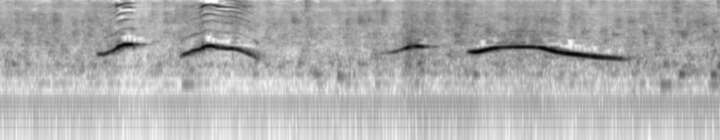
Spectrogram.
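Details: Pet male cockatiel practising celebratory wolf whistles, which he normally gives when his female owner walks in: two clear whistles, each a short rising note followed by a longer rise-and-fall.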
